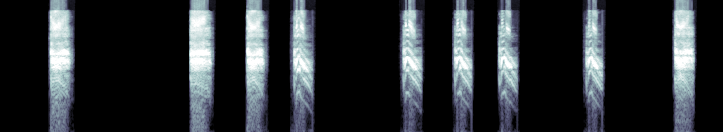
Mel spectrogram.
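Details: Long-tailed shrike in the wild, used as a lure call, giving nine short, harsh, rasping notes at uneven intervals over about seven seconds, with silence between them.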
